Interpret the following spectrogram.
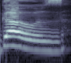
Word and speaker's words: goes: Z sound on it goes goes and this one can't sound like ghost again that T there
